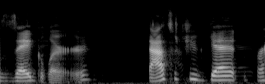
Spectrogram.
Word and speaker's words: Zegler: So apparently I pronounced Rachel Zelger's name wrong. Apparently it's Rachel Zegler.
